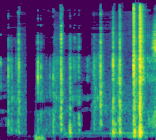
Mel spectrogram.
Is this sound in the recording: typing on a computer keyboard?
yes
